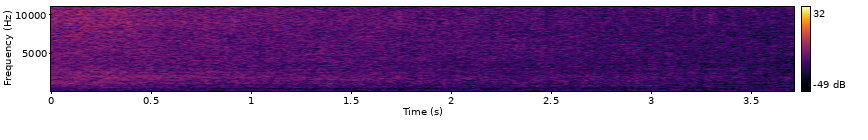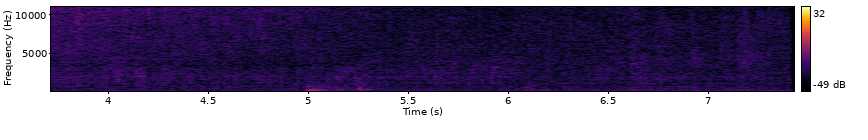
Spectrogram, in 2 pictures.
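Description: Yogurt-and-tomato-marinated chicken sizzling in hot oil in a pan, just after being poured in. The sizzle is loudest at first and dies down steadily.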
